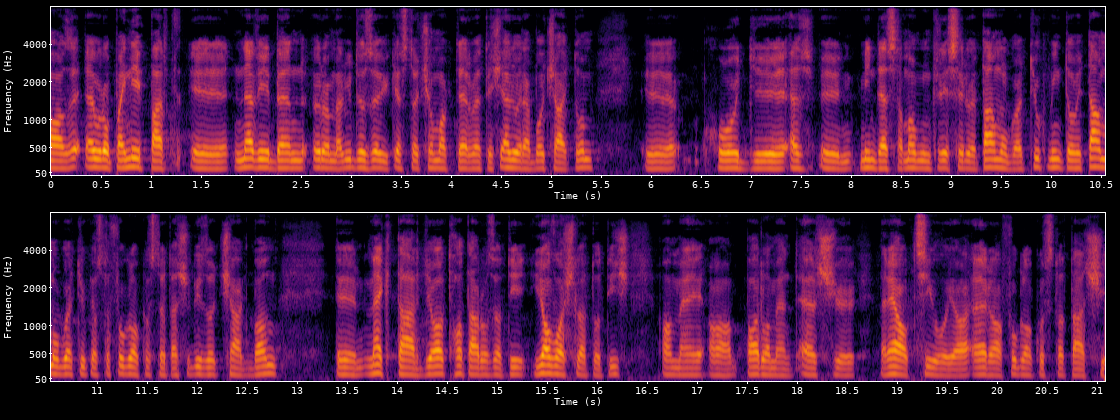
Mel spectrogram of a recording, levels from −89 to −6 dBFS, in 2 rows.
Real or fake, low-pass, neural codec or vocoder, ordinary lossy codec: fake; none; codec, 16 kHz, 4 kbps, FunCodec, trained on LibriTTS, 50 frames a second; none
